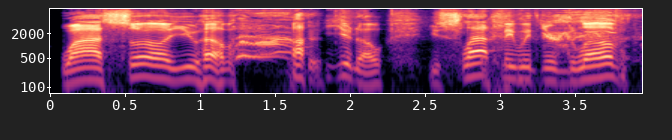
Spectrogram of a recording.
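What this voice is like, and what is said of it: Put-on old Southern colonel accent. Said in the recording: “Leghorn Foghorn makes an appearance ... My apologies to all Southerners for my lousy accent ... Old Southern colonel or something.”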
